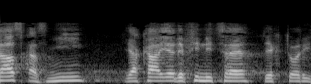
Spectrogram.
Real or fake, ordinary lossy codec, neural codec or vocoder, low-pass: fake; MP3, 32 kbps; codec, 16 kHz, 0.8 kbps, ZipCodec; 7.2 kHz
